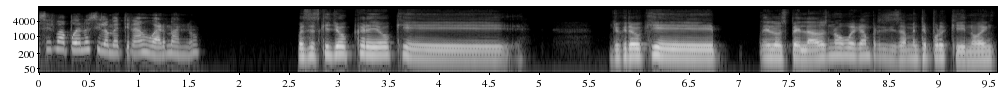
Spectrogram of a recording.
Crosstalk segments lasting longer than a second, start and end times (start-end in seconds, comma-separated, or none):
none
